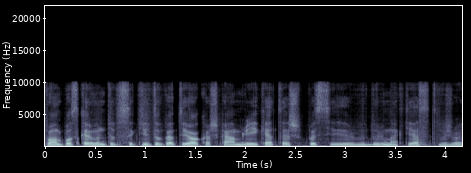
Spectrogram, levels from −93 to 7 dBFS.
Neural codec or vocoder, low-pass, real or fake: autoencoder, 22.05 kHz, a latent of 192 numbers a frame, VITS, trained on many speakers; 9.9 kHz; fake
